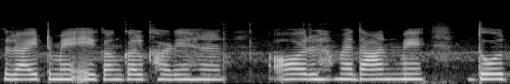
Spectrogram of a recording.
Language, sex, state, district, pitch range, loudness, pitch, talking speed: Hindi, female, Chhattisgarh, Raipur, 230-245 Hz, -14 LUFS, 235 Hz, 115 wpm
